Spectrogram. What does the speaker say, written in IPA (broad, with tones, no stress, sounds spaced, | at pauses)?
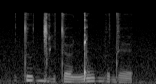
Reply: t ɯ˦ ɡ͡ǀ i˨ t œ˨ ŋ͡ǃ u˦ b ɘ˨ d ɛ˨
